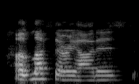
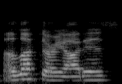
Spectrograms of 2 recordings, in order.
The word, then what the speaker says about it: Eleftheriadis: Eleftheriadis. I mean, the more Greek you are, the more of a good pronunciation you get. So yeah, Eleftheriadis.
